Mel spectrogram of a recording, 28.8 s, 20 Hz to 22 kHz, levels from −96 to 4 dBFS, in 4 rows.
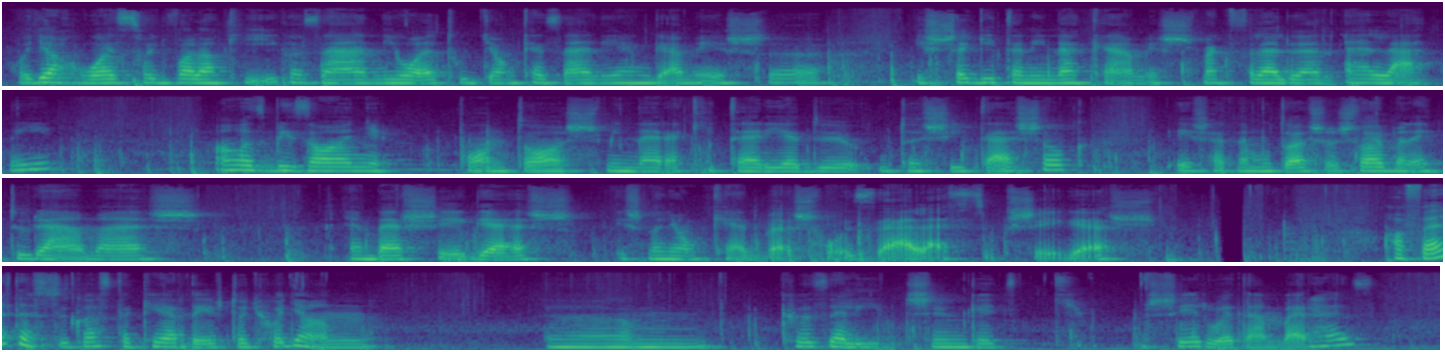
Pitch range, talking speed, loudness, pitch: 170-195 Hz, 100 wpm, -31 LUFS, 180 Hz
